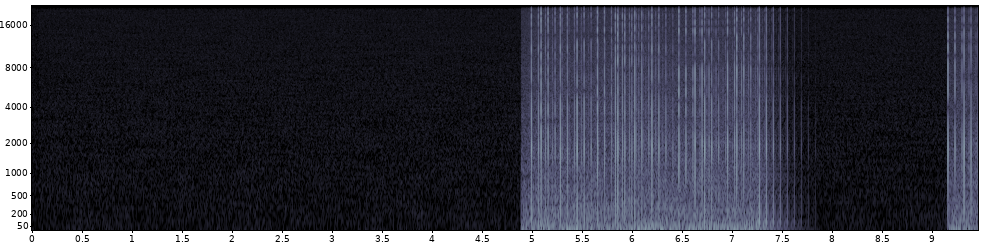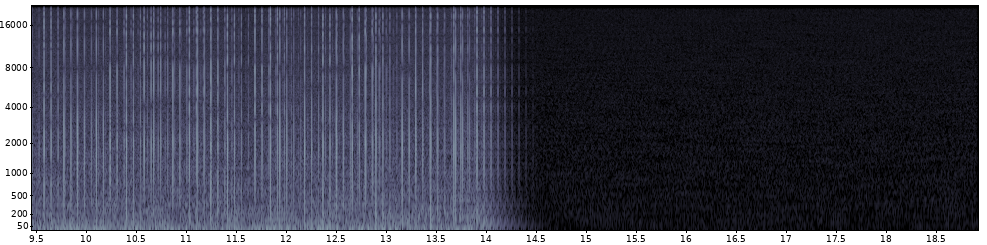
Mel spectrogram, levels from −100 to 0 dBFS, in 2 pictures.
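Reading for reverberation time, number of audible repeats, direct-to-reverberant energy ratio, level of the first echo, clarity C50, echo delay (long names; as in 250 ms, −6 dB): no reverb audible, 7, no reverb audible, −3.5 dB, no reverb audible, 70 ms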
